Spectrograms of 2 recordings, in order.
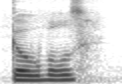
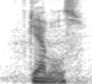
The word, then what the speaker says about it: Goebbels: You know, Biden called Holly like the Joseph Goebbels. – Goebbels. – Goebbels. Thank you for the pronunciation.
